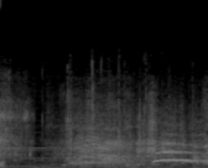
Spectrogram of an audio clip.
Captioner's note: cheering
